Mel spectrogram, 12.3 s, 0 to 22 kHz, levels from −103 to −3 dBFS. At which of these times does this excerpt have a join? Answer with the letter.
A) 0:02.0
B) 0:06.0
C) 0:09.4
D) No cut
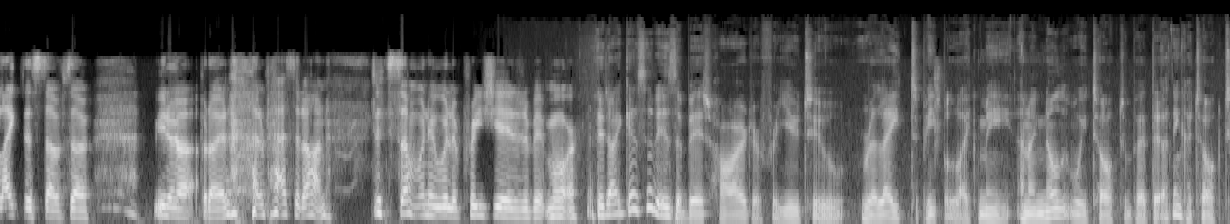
A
